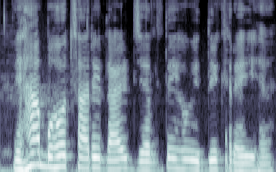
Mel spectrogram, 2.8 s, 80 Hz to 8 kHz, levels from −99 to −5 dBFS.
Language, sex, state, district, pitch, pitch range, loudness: Hindi, male, Uttar Pradesh, Lucknow, 150 Hz, 140-170 Hz, -15 LUFS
